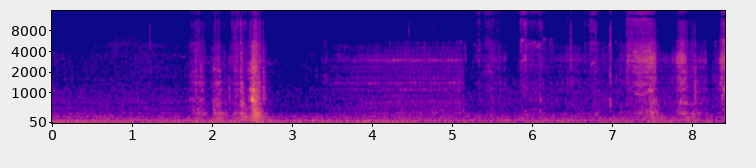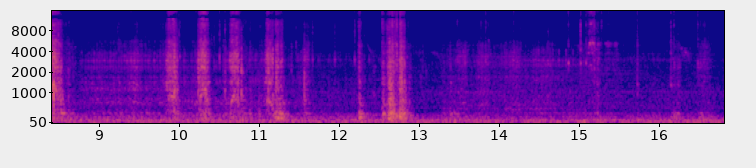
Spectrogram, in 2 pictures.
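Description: Traxxas TRX4 RC rock crawler's electric motor and gears whining in short spurts, with sharp clacks and knocks as its tyres and chassis hit the rocks while it tips onto its side. The loudest knock comes about two and a half seconds in, and there are clusters of knocks in the middle.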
